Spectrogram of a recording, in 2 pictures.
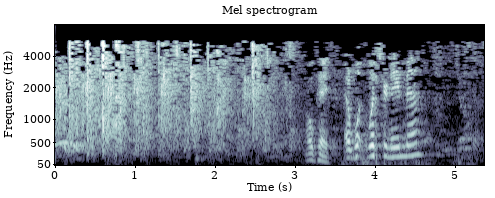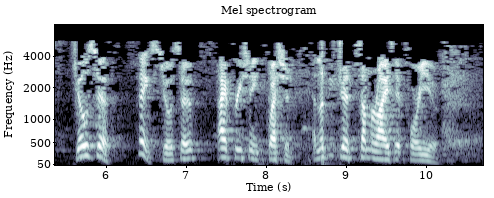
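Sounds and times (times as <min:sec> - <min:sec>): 
audience applause after a question: 0:00.0 - 0:03.1
speech: 0:03.2 - 0:04.8, 0:05.6 - 0:10.4.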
